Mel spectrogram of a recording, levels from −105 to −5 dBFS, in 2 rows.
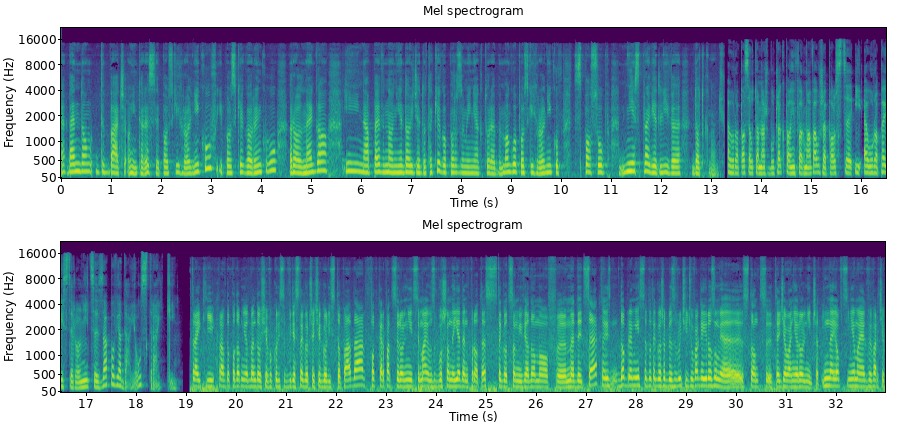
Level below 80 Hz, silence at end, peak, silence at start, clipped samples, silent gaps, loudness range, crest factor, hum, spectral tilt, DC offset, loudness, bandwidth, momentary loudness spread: -42 dBFS; 0 s; -2 dBFS; 0 s; under 0.1%; 13.27-13.31 s, 18.93-19.06 s; 4 LU; 16 dB; none; -6 dB/octave; under 0.1%; -18 LUFS; 16 kHz; 7 LU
